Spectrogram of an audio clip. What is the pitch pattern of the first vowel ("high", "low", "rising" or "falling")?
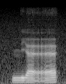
low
